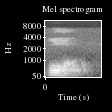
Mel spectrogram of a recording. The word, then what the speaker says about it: Comte: Actual spelling is C-U-M-T-E, but it is pronounced like Comte. M is not pronounced C-O-T, Comte.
